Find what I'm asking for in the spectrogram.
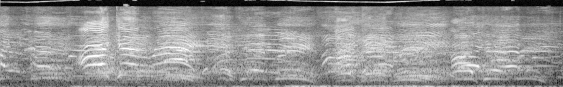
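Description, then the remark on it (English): A loud crowd of protesters on the steps of Wilmington City Hall, protesting racism and police brutality, chants and shouts together in rising and falling bursts, the pitched calls repeating steadily over a constant roar with no quiet gaps. “There have been signs, chants, and impassioned speeches.”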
